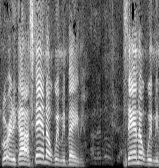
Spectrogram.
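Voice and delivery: usual speaking voice

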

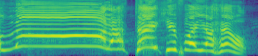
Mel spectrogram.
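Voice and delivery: loud, high shout of thanks; crying out. Shown as a demonstration. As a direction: show the church how to cry out. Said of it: "Somebody ought to cry out".

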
